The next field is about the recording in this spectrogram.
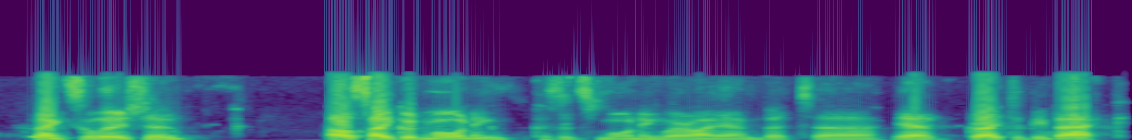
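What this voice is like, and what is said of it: Slightly leveled Australian accent. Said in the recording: “Your accent has kind of leveled slightly because really deep down you're a boy from Shepparton ... I don't have a Dutch accent”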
